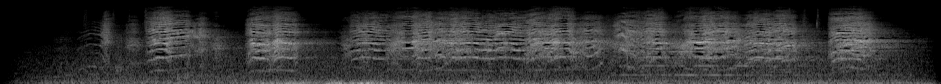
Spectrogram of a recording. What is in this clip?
SR006MS
Big aviary with parrots at Neues Kranzler Eck, Berlin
